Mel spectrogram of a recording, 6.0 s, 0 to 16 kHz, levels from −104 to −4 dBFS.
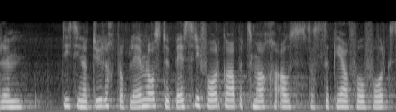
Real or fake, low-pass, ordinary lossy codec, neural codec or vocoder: real; 7.2 kHz; AAC, 64 kbps; none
